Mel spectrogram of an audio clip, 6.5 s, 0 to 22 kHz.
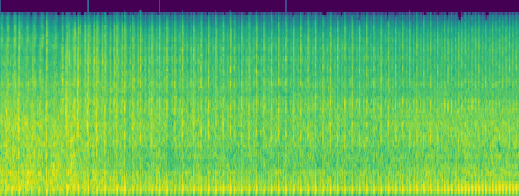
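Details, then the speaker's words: Snow blower, cold start at about 30°F after carburetor float-bowl drain gasket replaced, full choke, half throttle: heavy, slightly uneven beat with a lumpy "pum pum" stumble; more choke made it worse, so running rich. "as you noticed when it was running before it had that little pum P pum pum in it that means that it's rich on the rich side"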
